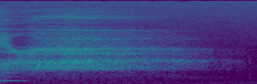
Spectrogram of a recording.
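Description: A single slow, soft exhale during a breathing meditation, breathy and close, drawn out and gradually fading over about two seconds in a quiet room.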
